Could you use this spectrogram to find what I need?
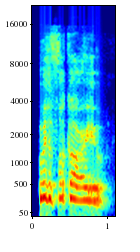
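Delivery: confused thrall yelling at a stranger; angry confusion. Acted. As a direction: demand it in a panic.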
